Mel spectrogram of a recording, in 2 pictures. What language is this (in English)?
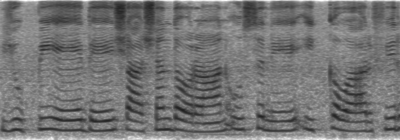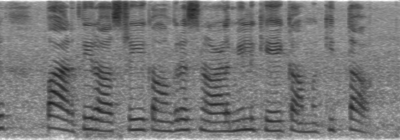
Punjabi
